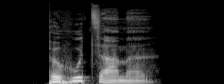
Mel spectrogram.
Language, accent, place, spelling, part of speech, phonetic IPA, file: German, Germany, Berlin, behutsame, adjective, [bəˈhuːtzaːmə], De-behutsame.ogg
- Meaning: inflection of behutsam: 1. strong/mixed nominative/accusative feminine singular 2. strong nominative/accusative plural 3. weak nominative all-gender singular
